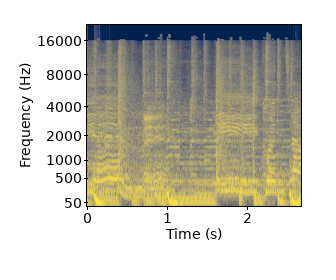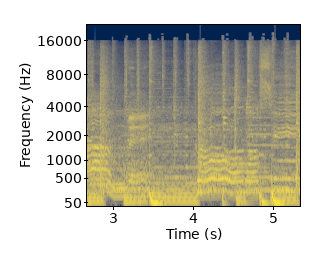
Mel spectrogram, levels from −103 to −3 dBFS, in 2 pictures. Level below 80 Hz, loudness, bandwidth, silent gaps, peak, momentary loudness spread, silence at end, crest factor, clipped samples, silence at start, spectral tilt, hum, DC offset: -18 dBFS; -12 LUFS; 17.5 kHz; none; 0 dBFS; 4 LU; 0 s; 12 dB; under 0.1%; 0 s; -4.5 dB/octave; none; under 0.1%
